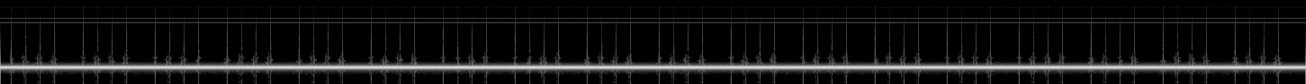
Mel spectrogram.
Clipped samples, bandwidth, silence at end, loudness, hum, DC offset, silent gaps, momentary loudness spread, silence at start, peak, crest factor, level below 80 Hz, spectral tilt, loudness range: under 0.1%; 9.4 kHz; 0 s; -13 LUFS; none; under 0.1%; none; 0 LU; 0 s; -8 dBFS; 4 dB; -72 dBFS; -0.5 dB/octave; 0 LU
